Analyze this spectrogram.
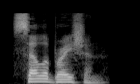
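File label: "celebration", American English male; everyone-can-use-english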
